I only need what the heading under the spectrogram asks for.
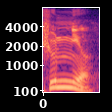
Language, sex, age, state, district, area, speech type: Marathi, male, 18-30, Maharashtra, Washim, rural, read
